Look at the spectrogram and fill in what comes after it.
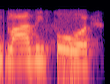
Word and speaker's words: Blasey Ford: So, and, and I need to make a correction because um, last Saturday I um, mispronounced the um, the young lady name. Her name is Christine Blasey Ford,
